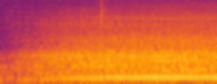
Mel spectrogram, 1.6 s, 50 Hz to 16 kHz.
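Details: Rebuilt 650 carburetor with new mechanical choke, accelerator pump shot confirmed and fuel pump on: engine catches, revs climb steadily, then holds an even note with no misses or stumbles; runs clean after rebuild.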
